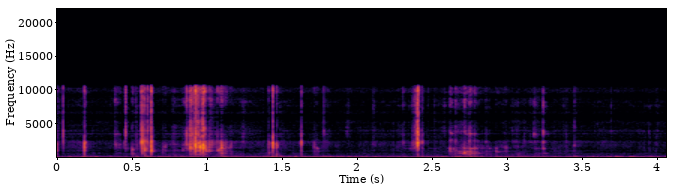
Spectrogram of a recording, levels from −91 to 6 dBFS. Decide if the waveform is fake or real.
fake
